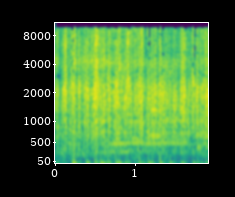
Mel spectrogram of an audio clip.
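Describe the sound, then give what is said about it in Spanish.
Audience applause at a World March for peace event welcoming the base team, a dense, continuous clatter of many hands with a slightly uneven, rippling loudness. “Un fuerte aplauso para”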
